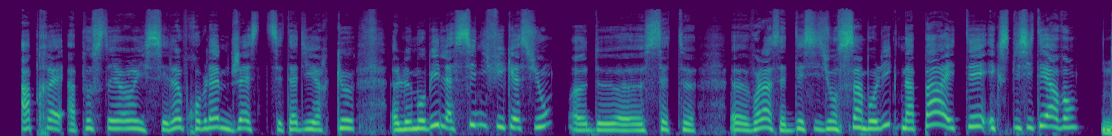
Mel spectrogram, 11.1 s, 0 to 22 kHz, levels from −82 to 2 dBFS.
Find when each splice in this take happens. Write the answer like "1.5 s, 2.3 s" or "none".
2.3 s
